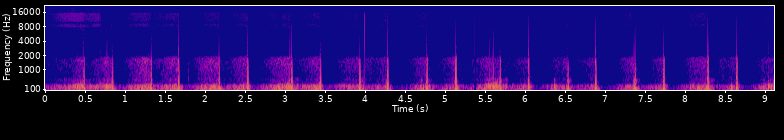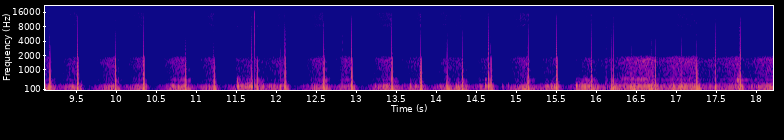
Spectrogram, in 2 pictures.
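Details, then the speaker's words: Live stethoscope recording of a heart during exercise, faster than at rest: fast, regular lub-dub with crisp first and second sounds and no murmur; normal heart sounds with exercise tachycardia. "that was the hot sound during exercise so you can tell that those that hot Sun was a lot faster then till you're resting hot Sun"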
